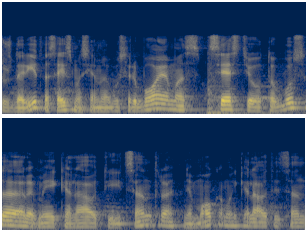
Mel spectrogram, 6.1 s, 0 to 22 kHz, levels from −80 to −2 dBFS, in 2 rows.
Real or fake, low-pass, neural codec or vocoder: real; 7.2 kHz; none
